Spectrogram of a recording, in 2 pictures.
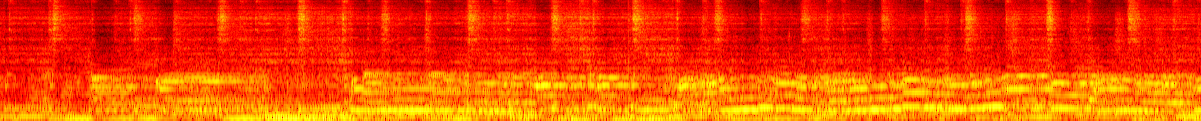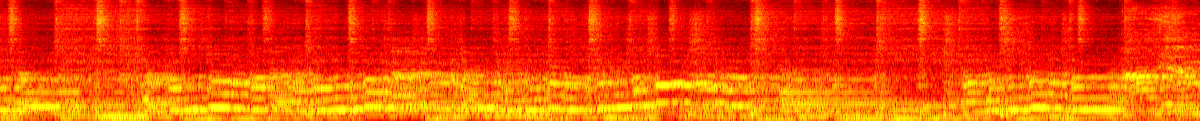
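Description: Live jazz combo playing an instrumental introduction: upright bass and drum kit with busy cymbals under a moving melody from keyboard and trumpet.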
